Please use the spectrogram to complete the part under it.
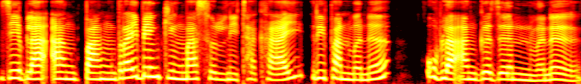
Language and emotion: Bodo, happy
